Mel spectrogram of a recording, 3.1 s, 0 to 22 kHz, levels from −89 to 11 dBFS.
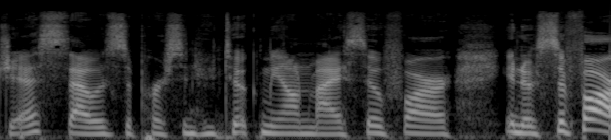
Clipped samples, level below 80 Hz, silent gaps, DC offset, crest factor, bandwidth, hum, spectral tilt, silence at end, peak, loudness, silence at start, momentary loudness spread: under 0.1%; -56 dBFS; none; under 0.1%; 20 dB; 16.5 kHz; none; -3 dB/octave; 0 s; -10 dBFS; -32 LUFS; 0 s; 6 LU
